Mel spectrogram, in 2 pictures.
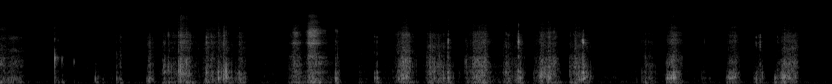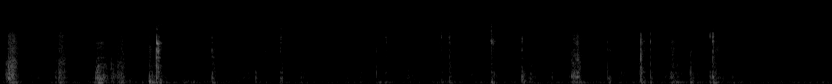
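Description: A person chewing a mouthful of crunchy biscuits: a quick run of crisp crunches that thins out to fainter, sparser ones after about ten seconds.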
